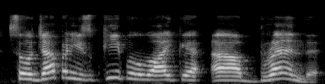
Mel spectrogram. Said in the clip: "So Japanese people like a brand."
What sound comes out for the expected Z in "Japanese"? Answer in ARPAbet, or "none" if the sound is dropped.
Z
